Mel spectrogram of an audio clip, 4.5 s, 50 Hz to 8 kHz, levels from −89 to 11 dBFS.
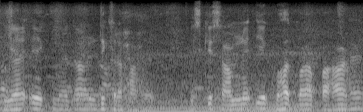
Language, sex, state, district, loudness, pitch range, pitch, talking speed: Hindi, male, Madhya Pradesh, Katni, -21 LUFS, 125-145 Hz, 130 Hz, 170 wpm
